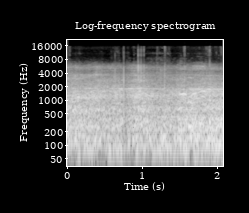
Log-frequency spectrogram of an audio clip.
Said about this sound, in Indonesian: apakah pesawat ini nggak bisa dialihkan penerbangannya?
